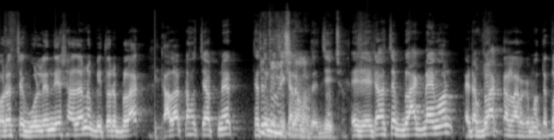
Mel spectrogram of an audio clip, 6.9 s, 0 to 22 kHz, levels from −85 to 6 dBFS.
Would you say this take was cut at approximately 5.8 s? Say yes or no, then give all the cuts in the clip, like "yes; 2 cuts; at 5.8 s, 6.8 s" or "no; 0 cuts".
no; 2 cuts; at 2.0 s, 4.3 s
